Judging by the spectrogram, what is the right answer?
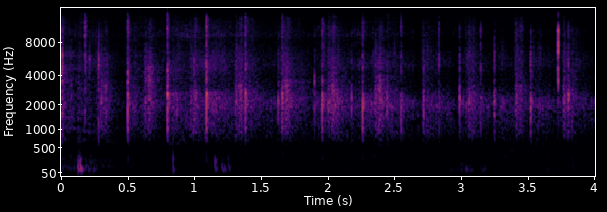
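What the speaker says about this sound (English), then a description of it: "Applaudissons pour le Seigneur." Scattered, uneven clapping from a church congregation praising the Lord, with sharp individual claps popping out over a softer bed of applause and some shuffling, no voices on top.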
